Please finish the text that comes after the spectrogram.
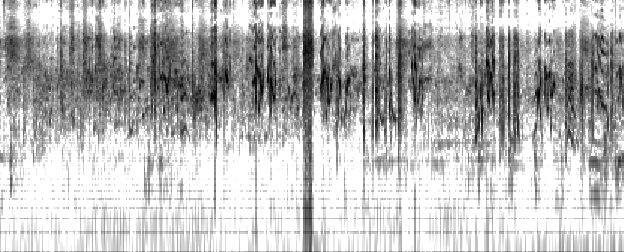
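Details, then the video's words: Pet budgies at fruit time giving sharp squawks and bright chirps over a continuous warbling flock chatter, with a brief loud click near the middle. "Cute Budgie Love and Funny Sweet Sounds During Fruit Time"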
